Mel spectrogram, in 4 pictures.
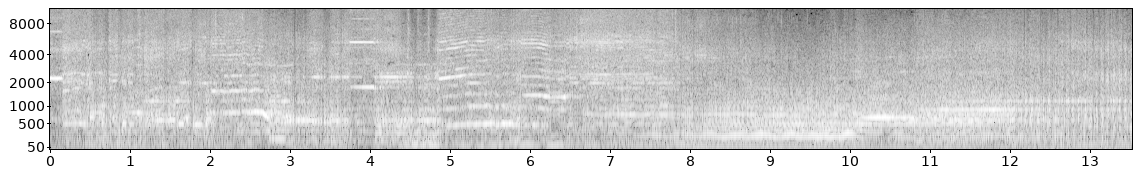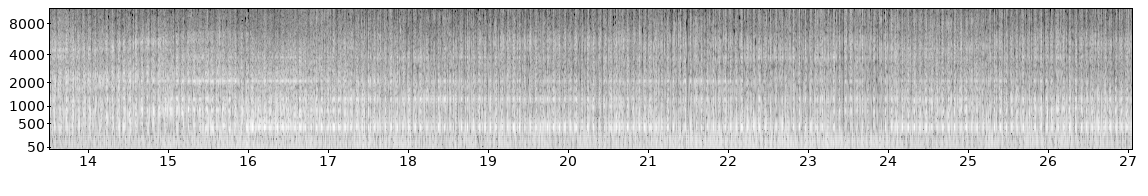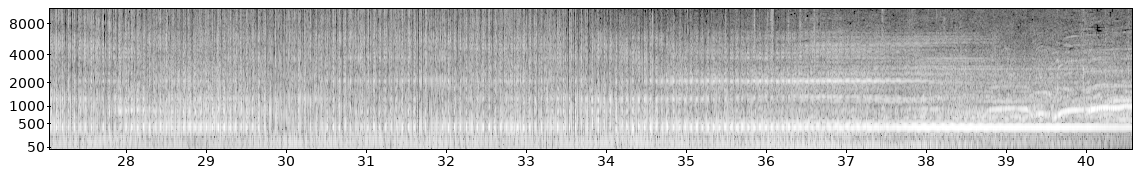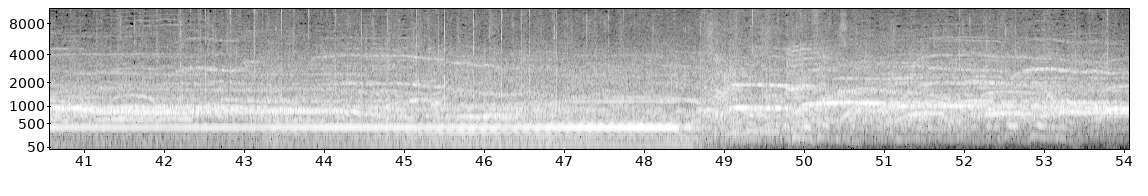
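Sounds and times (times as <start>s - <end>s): distorted electric guitar feedback: 0.0s - 54.0s.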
